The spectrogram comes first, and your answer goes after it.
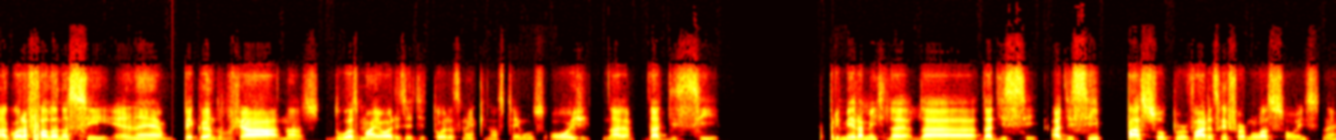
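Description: A man with a fairly high voice talks very slowly, his intonation lively. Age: 40s. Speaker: podcast host. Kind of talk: casual interview chat.

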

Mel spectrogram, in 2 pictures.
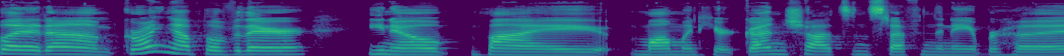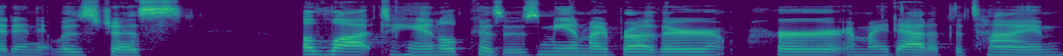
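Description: A woman's ordinary speaking voice with an American accent, medium pitch, fairly even intonation and a moderate pace, on a very clean recording with a silent background. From Las Vegas, Nevada. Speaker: photographer. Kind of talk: casual interview.

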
